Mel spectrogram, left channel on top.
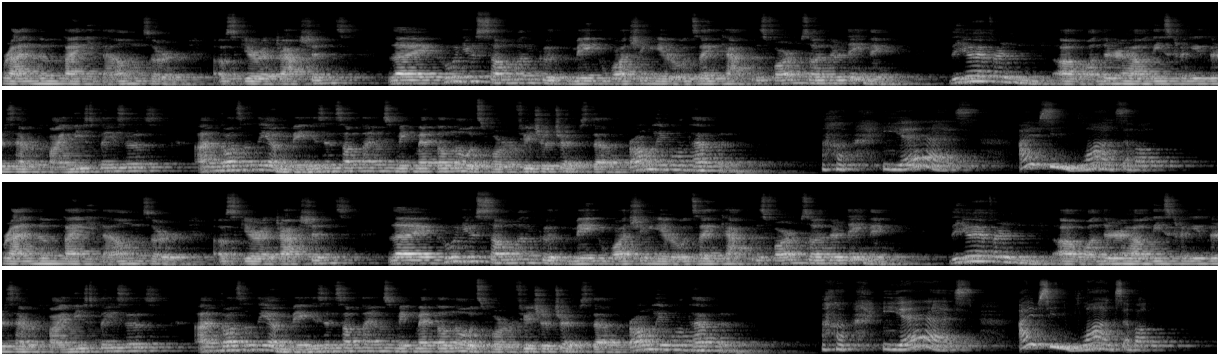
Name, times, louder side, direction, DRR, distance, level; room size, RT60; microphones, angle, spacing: voice 1, 0.0-1.8 2.2-3.4 3.9-8.9 9.5-13.7 14.1-19.6, right 1 dB, 10° right, -2 dB, 3.1 m, -23 dB
voice 2, 20.4-21.8 22.3-23.6, right 1 dB, 90° right, 4 dB, 2.0 m, -25 dB
16.0 x 7.2 x 6.4 m, 1.1 s
head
